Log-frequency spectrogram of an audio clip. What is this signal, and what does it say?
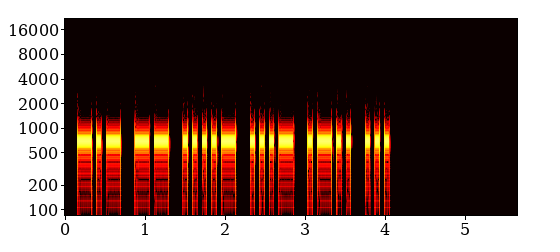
Morse code, heard as a keyed tone, about 20 wpm, 700 Hz. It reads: KM4VLS
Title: USA Call Signs - 6 Characters - Repeated 3x - 20wpm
